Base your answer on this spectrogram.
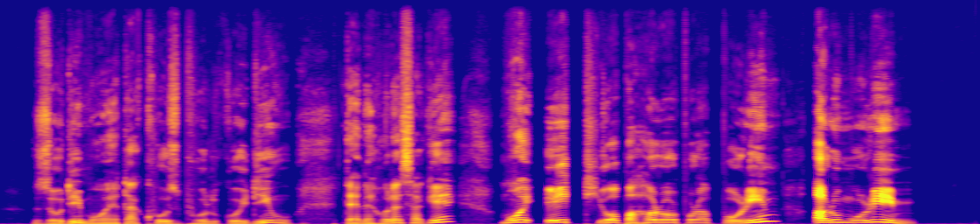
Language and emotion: Assamese, fearful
